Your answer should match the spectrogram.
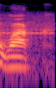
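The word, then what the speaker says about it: walk: ये वाल्क हो जाएगा, लेकिन ये वाल्क गलत होता है। इसका प्रोनाउंसिएशन क्या होता है, वाक।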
